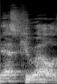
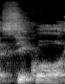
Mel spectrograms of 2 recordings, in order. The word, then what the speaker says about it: SQL: one right oh yeah some people will tell you that SQL is flat out wrong and it's always should be SQL cuz I I kind of them interchangeably and I thought both were cool with everybody I I use them interchangeably too I don't really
